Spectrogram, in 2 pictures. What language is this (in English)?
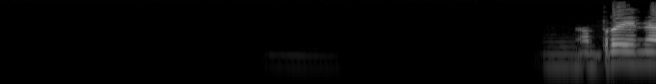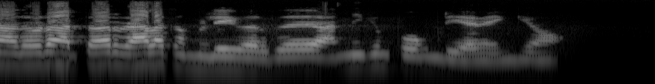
Tamil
